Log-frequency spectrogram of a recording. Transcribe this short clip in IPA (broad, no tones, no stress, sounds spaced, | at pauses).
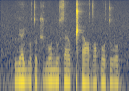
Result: lʲ æ ʎ o t o t͡ʃ ʎ o n u s æ o̯ ǁʰ æ dˤ u p o t u o̯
